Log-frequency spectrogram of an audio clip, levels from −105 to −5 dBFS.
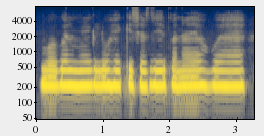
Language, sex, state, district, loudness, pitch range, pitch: Hindi, female, Jharkhand, Palamu, -11 LUFS, 215-220 Hz, 215 Hz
